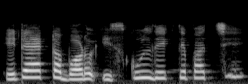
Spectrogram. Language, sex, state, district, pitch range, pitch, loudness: Bengali, female, West Bengal, Darjeeling, 240-320 Hz, 295 Hz, -16 LUFS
